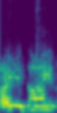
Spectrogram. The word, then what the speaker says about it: iodine: Iodine is a great, people call it iodine. I call it iodine just because it rhymes with all the others.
